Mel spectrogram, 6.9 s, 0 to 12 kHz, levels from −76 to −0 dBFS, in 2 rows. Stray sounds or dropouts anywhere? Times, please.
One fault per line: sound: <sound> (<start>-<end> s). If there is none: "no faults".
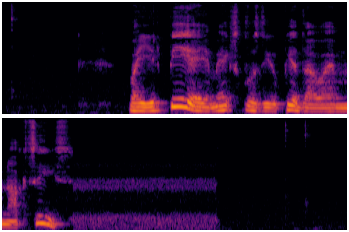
no faults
